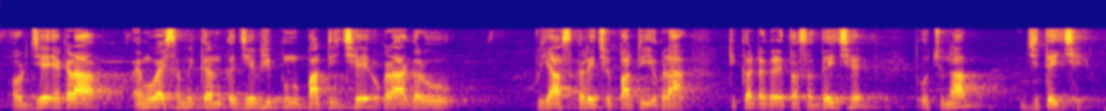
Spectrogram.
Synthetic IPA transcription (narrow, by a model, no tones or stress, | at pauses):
ɔːɾd͡ʒeːkɾaemobajsəmikɾənked͡ʒebʱikonopaɾʈit͡ʃʰɛokɾaəɡəɾo | pɾəjaskəɾɛt͡ʃʰɛpaɾʈiokɾaʈikəʈəɡəɾet̪əsə̃d̪et͡ʃʰɛt̪ɔot͡ʃunab | d͡ʒit̪ɛt͡ʃʰɛ̰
